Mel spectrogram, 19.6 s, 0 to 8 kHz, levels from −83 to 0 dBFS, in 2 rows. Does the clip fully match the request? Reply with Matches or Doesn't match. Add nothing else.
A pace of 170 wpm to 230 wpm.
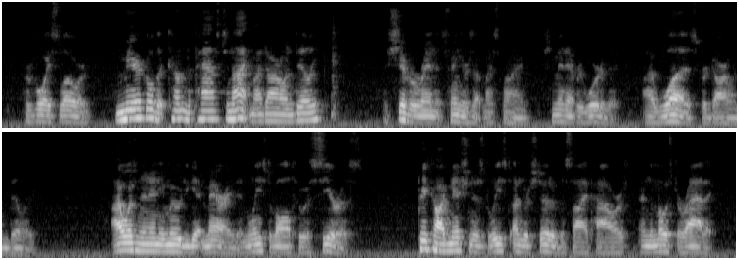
Matches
